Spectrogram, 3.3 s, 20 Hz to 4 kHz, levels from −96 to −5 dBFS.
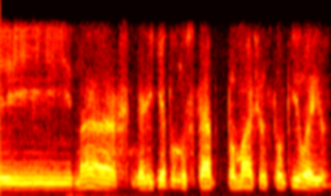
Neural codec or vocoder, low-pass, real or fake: vocoder, 44.1 kHz, 128 mel bands every 512 samples, BigVGAN v2; 3.6 kHz; fake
